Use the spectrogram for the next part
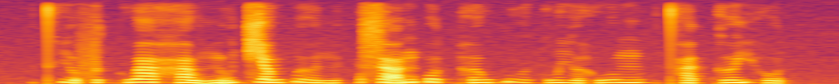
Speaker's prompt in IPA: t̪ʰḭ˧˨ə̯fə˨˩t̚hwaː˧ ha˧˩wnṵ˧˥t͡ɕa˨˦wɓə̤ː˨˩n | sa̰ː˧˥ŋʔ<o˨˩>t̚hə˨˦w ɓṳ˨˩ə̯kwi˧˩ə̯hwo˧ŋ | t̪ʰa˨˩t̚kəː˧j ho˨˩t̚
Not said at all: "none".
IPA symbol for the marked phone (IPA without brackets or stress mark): o˨˩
